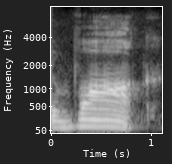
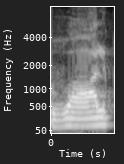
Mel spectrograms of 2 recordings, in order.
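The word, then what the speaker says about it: walk: तो साइट होता है डब्लू ए एल के वाक इसको वाल्क नहीं पढ़ना डब्लू एल के वाक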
